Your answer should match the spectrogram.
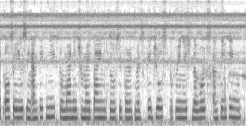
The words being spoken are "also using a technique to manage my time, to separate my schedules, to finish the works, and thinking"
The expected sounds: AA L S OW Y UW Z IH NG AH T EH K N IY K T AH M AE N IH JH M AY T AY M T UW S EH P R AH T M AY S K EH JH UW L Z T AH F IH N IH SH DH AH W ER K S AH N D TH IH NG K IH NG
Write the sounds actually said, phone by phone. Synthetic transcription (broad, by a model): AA L S OW Y UW S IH NG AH T EH K N IY K T AH M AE N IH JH M AY T AY M T UW S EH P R T M AY S K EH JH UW L S T AH F IH N IH SH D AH W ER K S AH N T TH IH NG K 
